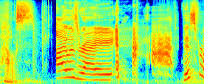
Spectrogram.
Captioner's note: chuckles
